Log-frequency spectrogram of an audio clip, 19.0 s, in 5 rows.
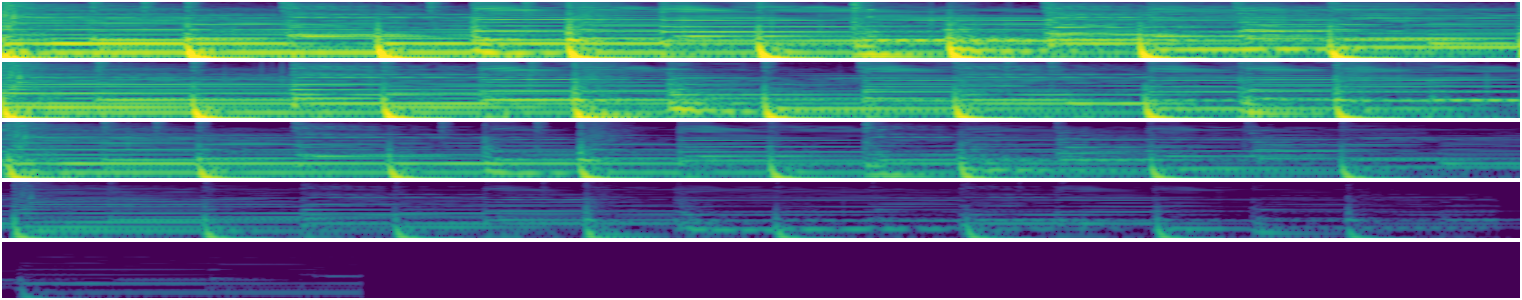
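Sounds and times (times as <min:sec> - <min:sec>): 
practice beat: 0:00.0 - 0:15.0.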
